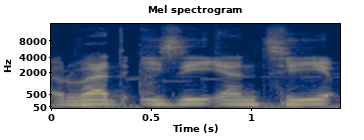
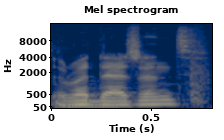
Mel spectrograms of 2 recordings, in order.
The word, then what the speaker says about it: Redeznt: Did you name your channel like Red Easy NT or a variation of Rodent? Um, actually none of those. My nickname is pronounced as Redeezant. And this is basically a remake of the word iridescent.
